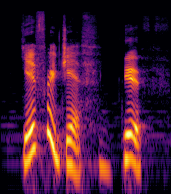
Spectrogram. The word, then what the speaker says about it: GIF: you pronounce yeah for GIF GIF you say gif yeah okay I say give it is it's a g not a j so give me isn't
